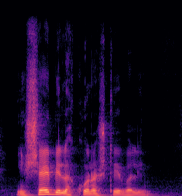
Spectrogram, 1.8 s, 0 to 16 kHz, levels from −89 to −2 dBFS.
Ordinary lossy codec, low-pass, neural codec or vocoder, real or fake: none; 14.4 kHz; none; real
